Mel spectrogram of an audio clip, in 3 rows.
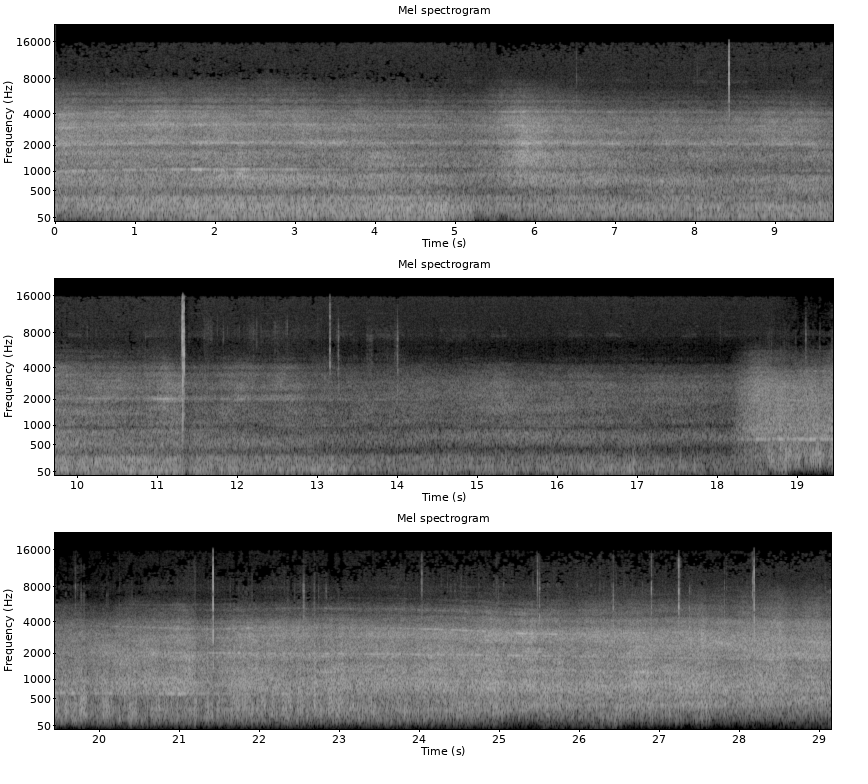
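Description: Boeing 737 MAX 8's CFM LEAP-1B jet engines at takeoff power as it rolls down the runway: a loud low rumble that eases off after about five seconds and fades. About eighteen seconds in it cuts abruptly to an Airbus A320neo on final approach with its gear down, its engines a steadier hiss with a faint whine.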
